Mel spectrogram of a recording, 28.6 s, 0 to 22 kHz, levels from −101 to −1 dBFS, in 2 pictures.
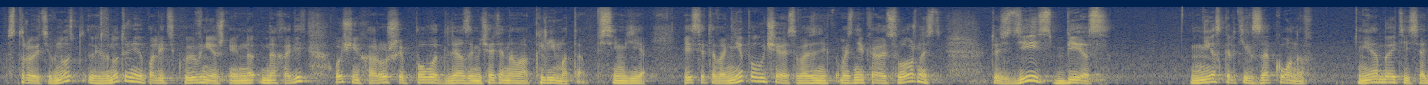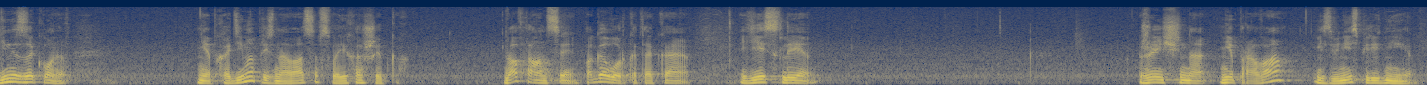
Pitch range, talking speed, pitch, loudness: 105-130 Hz, 100 wpm, 115 Hz, -19 LUFS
